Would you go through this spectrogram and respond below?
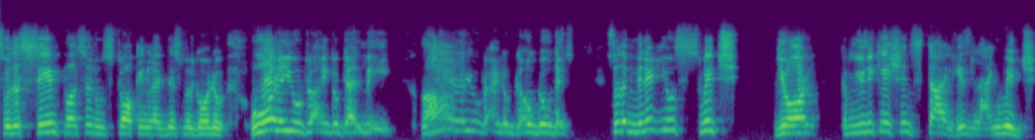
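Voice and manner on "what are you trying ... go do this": intimidating, forceful, scary, strong hero voice. Explaining how a character's voice changes in costume, demonstrating a scary, strong Batman voice. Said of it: "It becomes scarier, it becomes stronger".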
